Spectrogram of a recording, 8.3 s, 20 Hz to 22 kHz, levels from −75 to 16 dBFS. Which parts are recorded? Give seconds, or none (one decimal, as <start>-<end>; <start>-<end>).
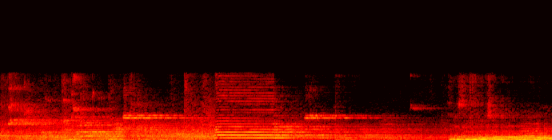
0.0-4.1; 5.4-6.6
